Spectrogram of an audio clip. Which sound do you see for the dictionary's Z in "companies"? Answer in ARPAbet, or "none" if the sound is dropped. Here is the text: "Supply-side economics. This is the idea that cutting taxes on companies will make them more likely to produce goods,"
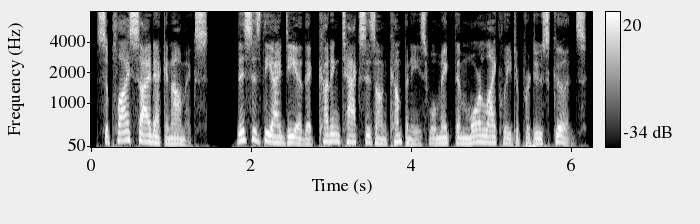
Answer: Z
